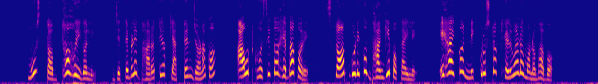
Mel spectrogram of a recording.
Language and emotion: Odia, disgusted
